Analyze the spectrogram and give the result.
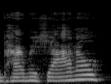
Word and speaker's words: parmigiano: I've also made aubergine parmigiano. Is that how you pronounce it? Very good.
